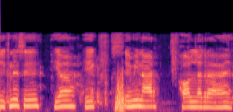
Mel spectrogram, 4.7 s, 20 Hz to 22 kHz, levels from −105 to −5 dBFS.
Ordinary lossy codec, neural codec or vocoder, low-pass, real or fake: AAC, 32 kbps; none; 7.2 kHz; real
